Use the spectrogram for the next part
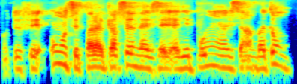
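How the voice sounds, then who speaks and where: A man teaching a Torah lesson, lively and repetitive, often addressing his listeners as friends. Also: a little high, rapid-fire, creaky, husky, no echo, muffled recording. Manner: animated, repeats words, addresses listeners as friends. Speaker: rabbi teaching.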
